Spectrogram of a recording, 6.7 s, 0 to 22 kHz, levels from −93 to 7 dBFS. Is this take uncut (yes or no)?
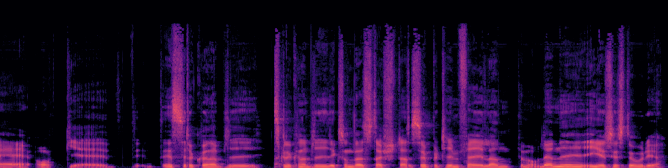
no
